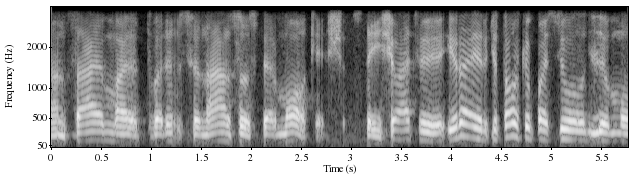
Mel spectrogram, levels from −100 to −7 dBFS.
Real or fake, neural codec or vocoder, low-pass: fake; vocoder, 22.05 kHz, 80 mel bands, WaveNeXt; 3.6 kHz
